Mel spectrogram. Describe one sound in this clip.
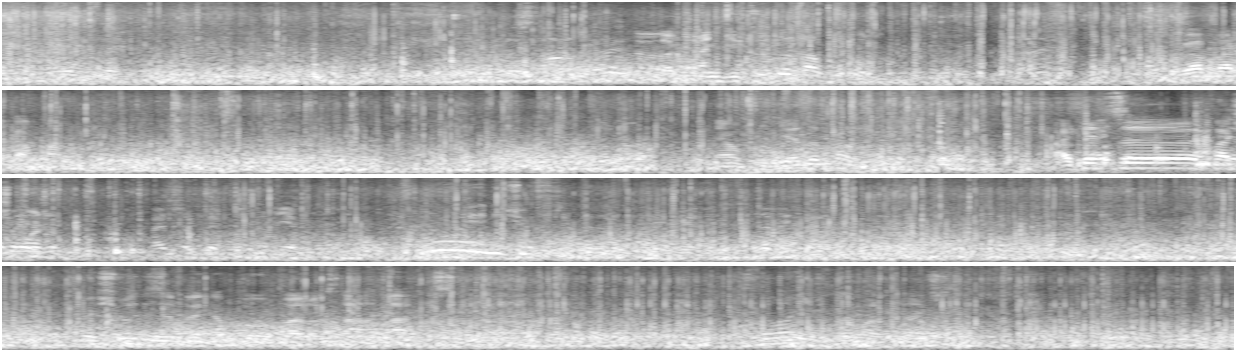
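Wind blows across the microphone outdoors.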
